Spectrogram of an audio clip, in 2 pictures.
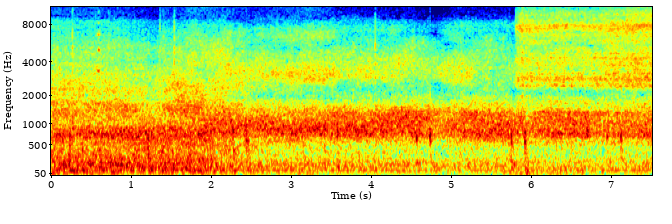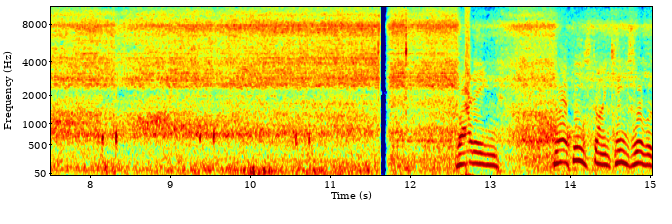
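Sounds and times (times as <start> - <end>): wind rush over microphone: 0.0 - 12.5
bicycle tyre road noise: 0.0 - 15.0.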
